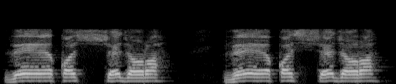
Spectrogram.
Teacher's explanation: يبقى أنا حذفت إيه؟ الألف المادية لالتقائها بساكن وهو الشين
